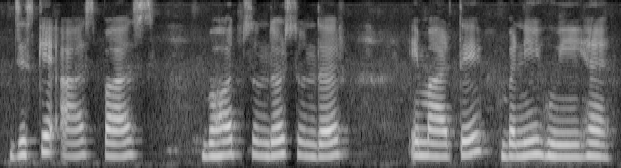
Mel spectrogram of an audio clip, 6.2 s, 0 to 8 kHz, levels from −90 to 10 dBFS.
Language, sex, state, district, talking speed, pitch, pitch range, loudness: Hindi, female, Uttar Pradesh, Lalitpur, 85 wpm, 240 Hz, 225-255 Hz, -15 LUFS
